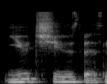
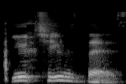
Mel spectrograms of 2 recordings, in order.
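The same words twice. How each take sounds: First: Very slow, each word weighted; slow stress on You choose this; slow emphatic. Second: Slow and laughing through You choose this; amused slow scolding; laughing emphatic. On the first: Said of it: "I hate that". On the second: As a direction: laugh while stressing it. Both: Real, not acted.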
